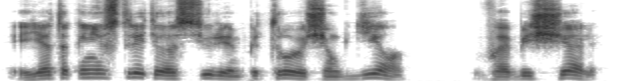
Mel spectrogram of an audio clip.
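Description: A man's voice: mid-range voice, animated, a little fast, no room sound, clean studio sound, lightly acted. A man reading the lines of an anxious young woman who asks worried, pleading questions.

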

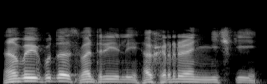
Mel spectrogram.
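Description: A man's voice: a little high, big pitch swings, measured pace, highs cut off, pitched above the performer's own voice. Man voicing brash young hero Alyosha. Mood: indignant. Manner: indignant, shouting bursts. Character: young brash adventurer hero, quick-tempered.

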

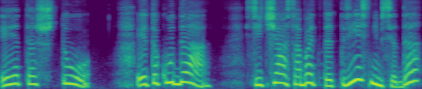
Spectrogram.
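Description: A woman's voice: medium pitch, big pitch swings, brisk, mellow, dry recording, pitched above the performer's own voice, natural voice. A woman voicing a timid, greedy, plump little boy from a storybook who babbles in fright. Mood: frightened.

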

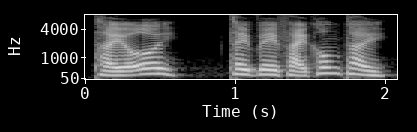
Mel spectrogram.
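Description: A woman's voice: mid-range voice, moderate pace, darkish tone, no echo, studio quality, pitched above the performer's own voice, lightly acted. A woman voicing a scared little village girl calling out to her father. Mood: frightened.

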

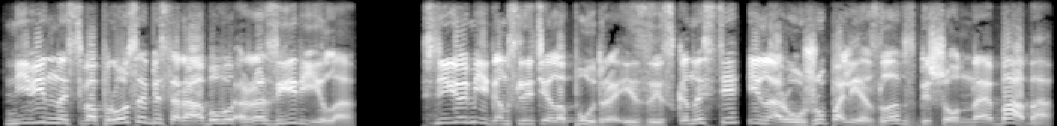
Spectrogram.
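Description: A woman narrates a novel with animated, swinging intonation and a bright, forceful tone. Her delivery is dramatic and expressive. The recording is dry and close, with no room sound. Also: mid-range voice, moderate pace, dry recording. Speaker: audiobook narrator.

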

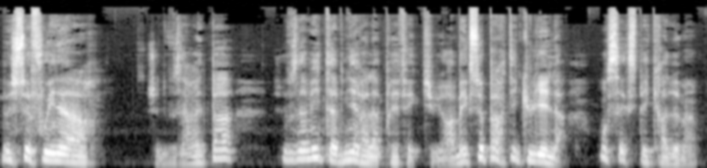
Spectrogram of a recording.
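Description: A man's voice: medium pitch, big pitch swings, normal speed, slightly rough. Man doing a blustering angry police chief. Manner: blustering, angry, shouting questions. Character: exasperated middle-aged male police chief. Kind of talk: audiobook character voice.

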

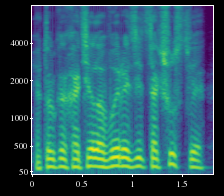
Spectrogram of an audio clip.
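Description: A man voicing a soft-spoken teenage girl. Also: mid-range voice, flat delivery, fast talker, no echo, studio quality, lightly acted. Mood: gentle. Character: gentle, earnest teenage schoolgirl.

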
